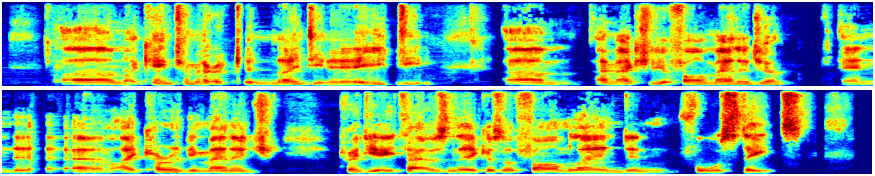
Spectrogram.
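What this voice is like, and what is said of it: Foreign, non-local accent. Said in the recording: “Obviously, as you can tell by the accent, I'm not local.”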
